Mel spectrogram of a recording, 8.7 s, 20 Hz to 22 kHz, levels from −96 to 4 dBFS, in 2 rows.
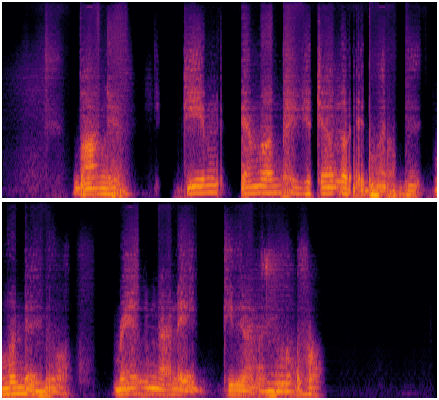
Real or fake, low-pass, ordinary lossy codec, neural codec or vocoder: fake; none; none; codec, 44.1 kHz, 0.9 kbps, DAC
